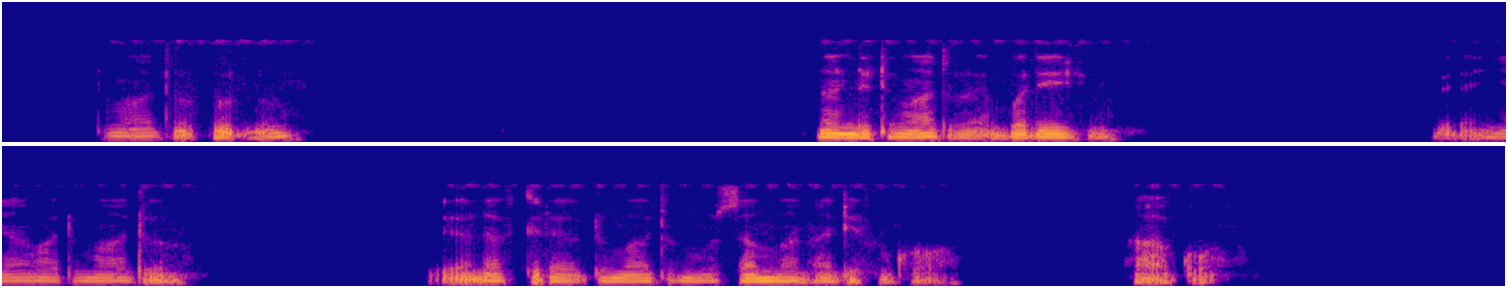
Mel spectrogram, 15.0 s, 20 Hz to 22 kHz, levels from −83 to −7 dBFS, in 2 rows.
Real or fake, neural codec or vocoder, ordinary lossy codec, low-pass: fake; vocoder, 22.05 kHz, 80 mel bands, WaveNeXt; Opus, 32 kbps; 7.2 kHz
